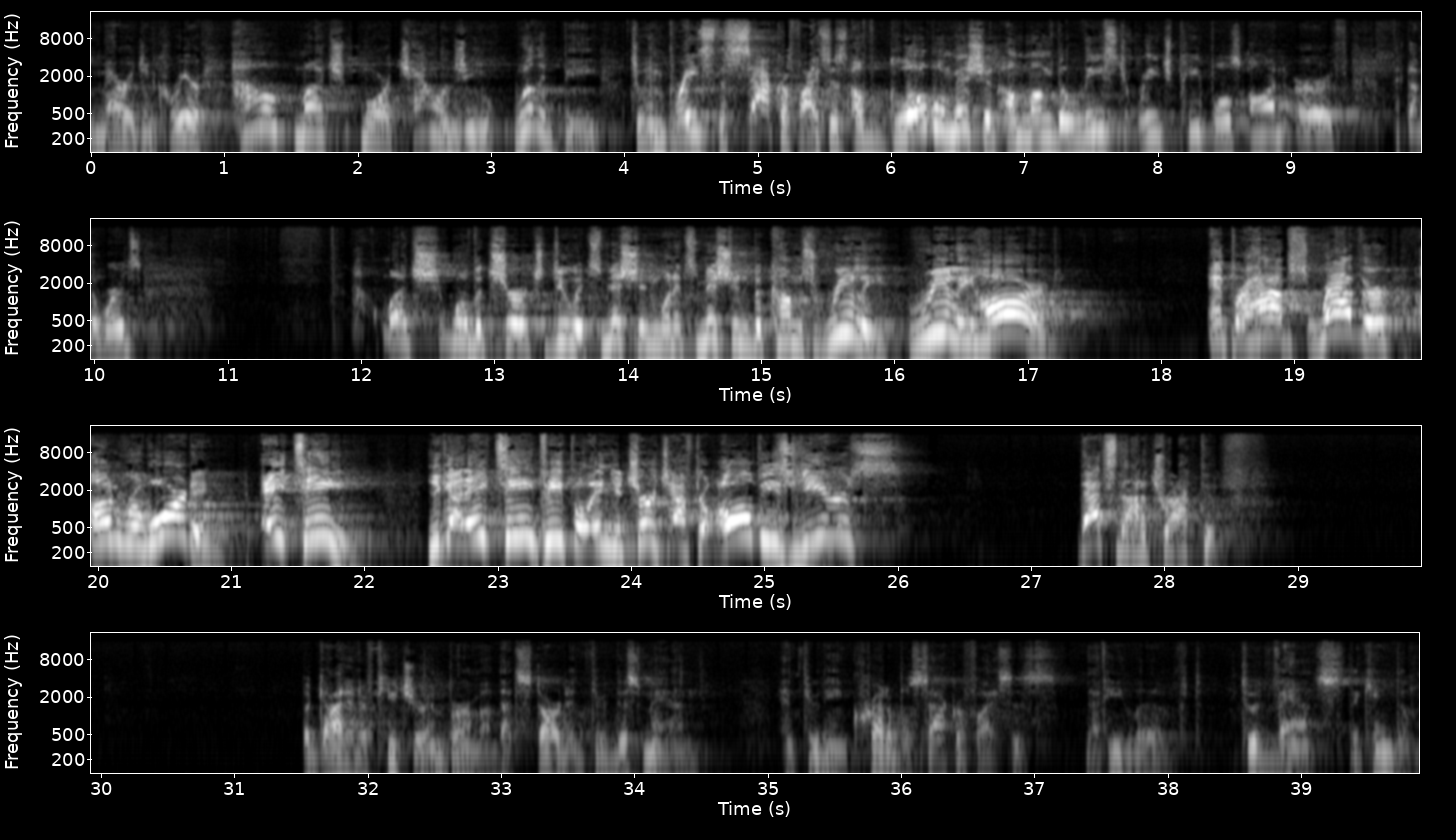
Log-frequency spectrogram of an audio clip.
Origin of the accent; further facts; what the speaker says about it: United States; I'm an American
